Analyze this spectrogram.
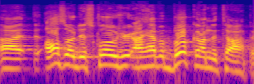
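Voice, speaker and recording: A man with an American accent speaks at a moderate pace with ordinary pitch variation. The recording is very clean, with a silent background. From western US. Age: 60s. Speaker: professor of medicine. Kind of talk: lecture.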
